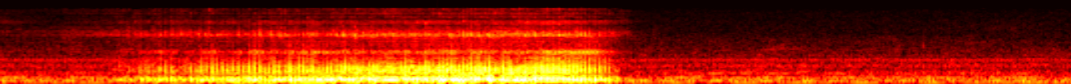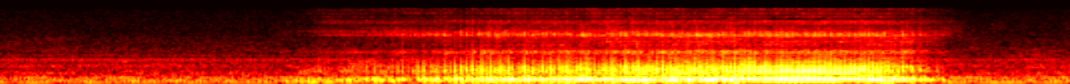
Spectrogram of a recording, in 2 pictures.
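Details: Man snoring: two loud, rattling snores on the in-breath separated by a quiet out-breath.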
